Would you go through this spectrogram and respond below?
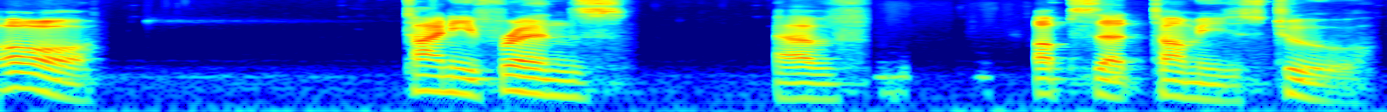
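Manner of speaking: slow dull giant voice. Voicing one head of an Ettin talking to the other head: Ettin head speaking. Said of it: "the one head says to the other".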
